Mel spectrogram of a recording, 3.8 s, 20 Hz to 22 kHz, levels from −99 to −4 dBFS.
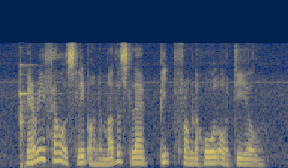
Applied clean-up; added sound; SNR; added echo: none; Piano; 10 dB; none.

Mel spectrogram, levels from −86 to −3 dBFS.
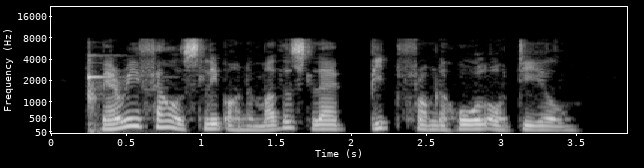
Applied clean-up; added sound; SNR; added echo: classical method spectral subtraction.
